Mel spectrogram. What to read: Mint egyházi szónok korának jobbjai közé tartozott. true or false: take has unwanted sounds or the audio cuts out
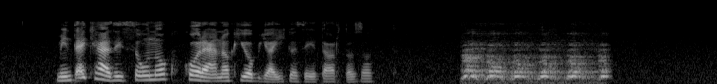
true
